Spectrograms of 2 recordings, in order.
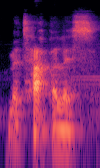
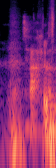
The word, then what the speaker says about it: Metapolis: Metapolis, it's pronounced. Metapolis.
